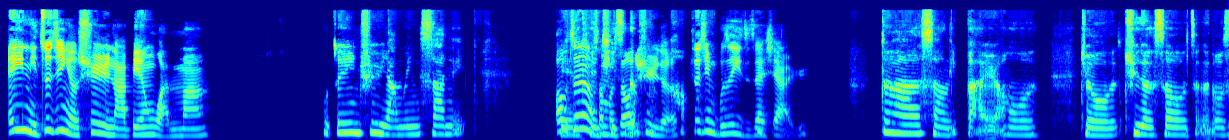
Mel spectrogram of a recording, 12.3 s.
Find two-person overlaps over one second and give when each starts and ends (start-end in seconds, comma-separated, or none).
5.6-6.9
